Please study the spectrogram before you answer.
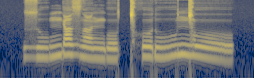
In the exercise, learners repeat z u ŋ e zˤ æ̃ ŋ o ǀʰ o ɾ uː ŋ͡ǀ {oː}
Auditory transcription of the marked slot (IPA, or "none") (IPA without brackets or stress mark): oː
